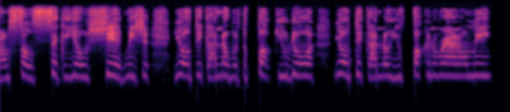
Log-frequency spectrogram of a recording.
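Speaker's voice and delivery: acted heated yell. Retelling a boyfriend's accusation during an argument: imitating someone yelling. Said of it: "He just starts yelling at her".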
